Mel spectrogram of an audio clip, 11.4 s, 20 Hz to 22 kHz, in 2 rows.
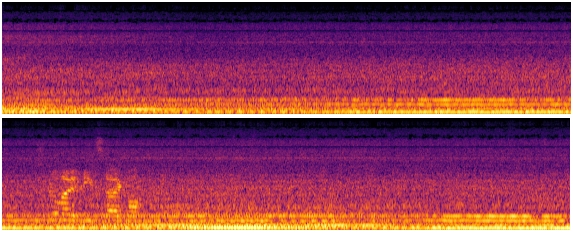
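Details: Lamborghini Murcielago V12 after repairs (new filters): a smooth, even low idle with a steady rumble and no stumbles or ticks. Normal idle.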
